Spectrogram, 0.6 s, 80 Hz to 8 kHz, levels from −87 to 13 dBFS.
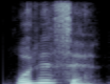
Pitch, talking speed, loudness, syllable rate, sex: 185 Hz, 325 wpm, -15 LUFS, 7.5 syllables/s, male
